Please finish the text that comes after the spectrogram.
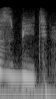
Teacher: Мы произносим звонкий «з», потому что он стоит перед звонким «б», хотя пишем букву «с». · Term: озвончение глухого согласного звука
